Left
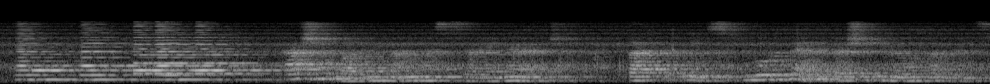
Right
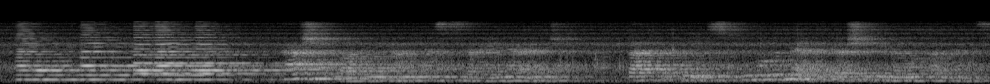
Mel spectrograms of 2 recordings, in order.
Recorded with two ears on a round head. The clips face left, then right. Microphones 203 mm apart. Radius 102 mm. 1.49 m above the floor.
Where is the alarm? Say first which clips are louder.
Left 1 dB; 15° left (ahead or behind), 0.5 m.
